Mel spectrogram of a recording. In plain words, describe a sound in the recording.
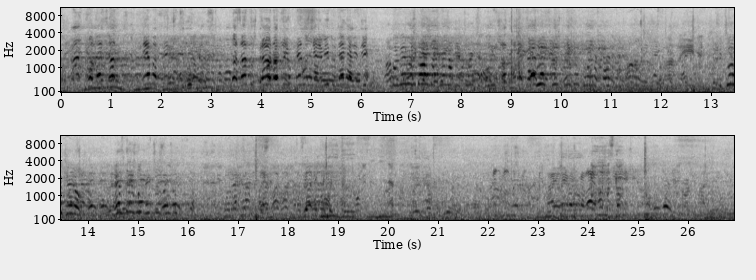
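Young men shout to each other from a distance across an open pitch outdoors.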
